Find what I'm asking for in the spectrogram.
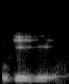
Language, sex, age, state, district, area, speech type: Urdu, male, 30-45, Telangana, Hyderabad, urban, conversation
